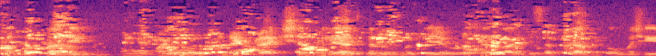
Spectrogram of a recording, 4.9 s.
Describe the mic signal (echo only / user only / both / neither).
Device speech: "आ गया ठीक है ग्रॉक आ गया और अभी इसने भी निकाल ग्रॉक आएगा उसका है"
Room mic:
both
